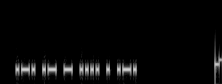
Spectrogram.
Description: Morse code, heard as a keyed tone, about 46 wpm, 700 Hz. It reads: RATHER
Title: Sentences from Top 700 Words - New Word Drill - 45wpm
